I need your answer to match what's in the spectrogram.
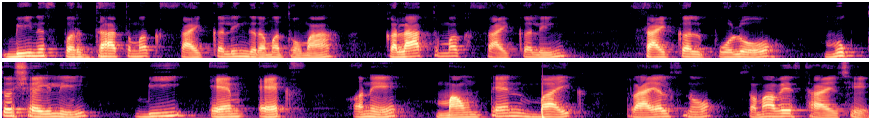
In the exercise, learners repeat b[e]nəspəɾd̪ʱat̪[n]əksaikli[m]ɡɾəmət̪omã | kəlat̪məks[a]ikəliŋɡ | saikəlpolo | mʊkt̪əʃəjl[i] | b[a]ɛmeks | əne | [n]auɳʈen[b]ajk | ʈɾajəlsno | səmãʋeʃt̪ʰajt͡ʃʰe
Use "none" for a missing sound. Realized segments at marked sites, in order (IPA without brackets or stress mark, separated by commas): i, m, ŋ, a, i, i, m, b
